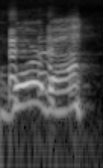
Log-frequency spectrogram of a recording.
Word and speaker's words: Borba: I'm a 1L Michelle and Borba rhymes with Zorba. So it's Michelle Borba.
